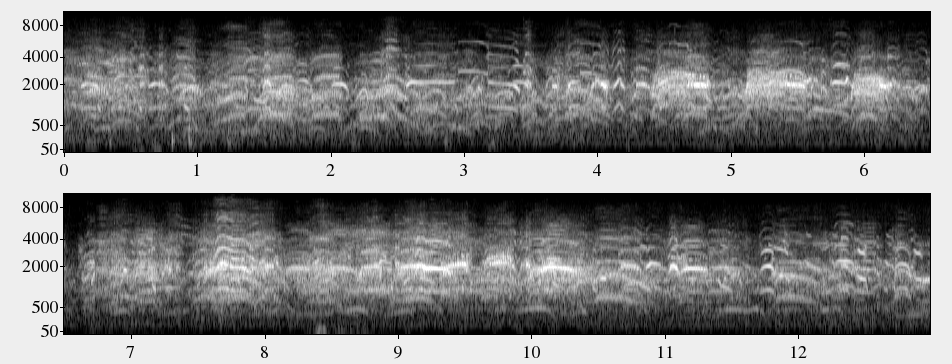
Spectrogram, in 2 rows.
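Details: A long stretch of black-headed gull clamour from Lake Sarymsak, Pavlodar region, Kazakhstan, 10 April 2011: rough, chattering cries from many birds rise and fall in waves, never pausing.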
